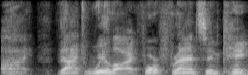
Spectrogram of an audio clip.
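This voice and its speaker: A man puts on a character voice at a fairly high pitch, his pitch varying in an ordinary way. He speaks at a fairly slow pace in a very clean recording with a silent background. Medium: read story. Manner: earnest.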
